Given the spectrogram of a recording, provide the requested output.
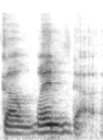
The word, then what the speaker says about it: Galinda: So instead of calling herself Glinda, she calls herself Galinda.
